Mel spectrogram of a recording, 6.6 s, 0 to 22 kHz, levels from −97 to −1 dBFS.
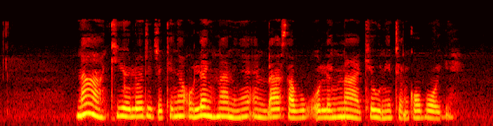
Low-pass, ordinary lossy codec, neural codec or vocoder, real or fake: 19.8 kHz; AAC, 32 kbps; none; real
